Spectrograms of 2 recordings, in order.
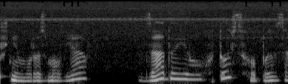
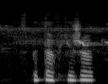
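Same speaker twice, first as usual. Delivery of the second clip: ordinary delivery, nothing marked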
